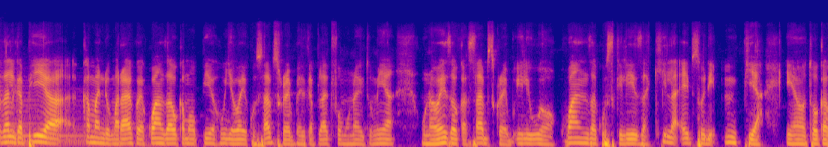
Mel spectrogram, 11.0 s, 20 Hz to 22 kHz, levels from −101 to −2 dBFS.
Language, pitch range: Swahili, 110-130 Hz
